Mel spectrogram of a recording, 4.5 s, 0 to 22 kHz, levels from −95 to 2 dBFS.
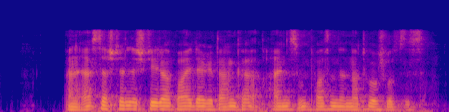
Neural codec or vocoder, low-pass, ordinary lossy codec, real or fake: codec, 16 kHz, 4.8 kbps, FACodec; 7.2 kHz; none; fake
